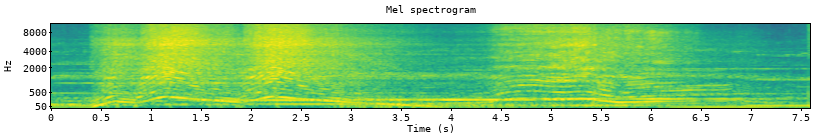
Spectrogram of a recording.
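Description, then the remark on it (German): A motor vehicle engine revs hard several times, pitch climbing and dropping with each gear change, then roars off at speed; loud, with no voices. “Jetzt rast er wieder weg!”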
